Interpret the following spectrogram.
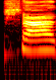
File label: "sha1", Chinese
